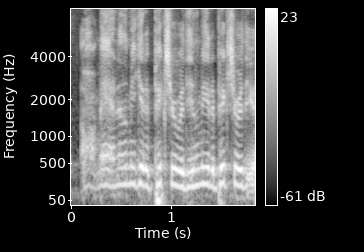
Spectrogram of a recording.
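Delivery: high, quick, eager asking; lightly imitated excited young man; eager request. Student asking his coach for a photo, high and eager.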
